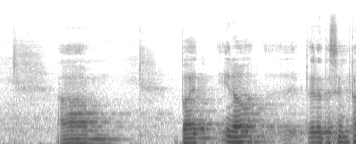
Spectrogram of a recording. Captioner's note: none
